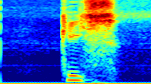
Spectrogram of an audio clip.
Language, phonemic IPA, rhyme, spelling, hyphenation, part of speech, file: Dutch, /kis/, -is, kies, kies, noun / adjective / verb, Nl-kies.ogg
- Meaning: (noun) 1. molar 2. certain resembling objects; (adjective) 1. delicate, choice 2. tasteful, appropriate, well chosen; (verb) inflection of kiezen: first-person singular present indicative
